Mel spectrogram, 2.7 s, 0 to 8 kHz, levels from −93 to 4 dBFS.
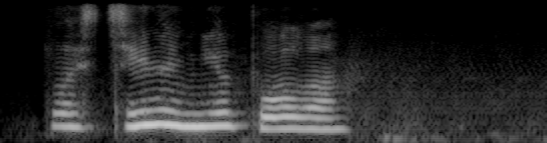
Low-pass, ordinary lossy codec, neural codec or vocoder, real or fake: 7.2 kHz; none; codec, 16 kHz, 2 kbps, FreqCodec, smaller model; fake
